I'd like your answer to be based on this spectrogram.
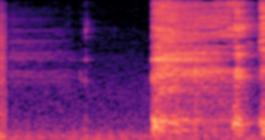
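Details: Girl who says her throat hurts a lot, on a live stream; one loud, harsh cough burst after a short quiet stretch.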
